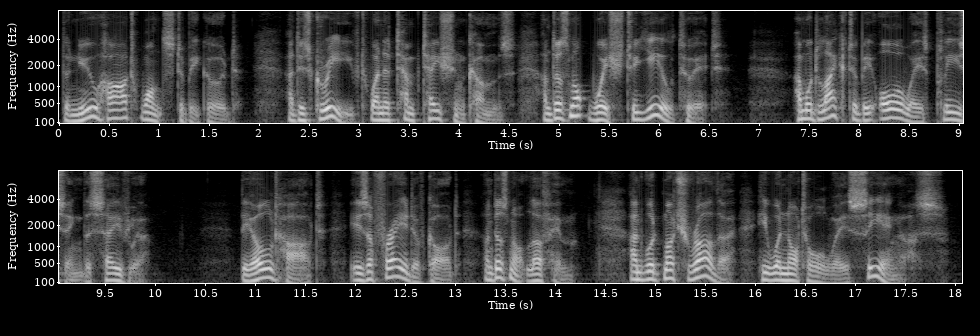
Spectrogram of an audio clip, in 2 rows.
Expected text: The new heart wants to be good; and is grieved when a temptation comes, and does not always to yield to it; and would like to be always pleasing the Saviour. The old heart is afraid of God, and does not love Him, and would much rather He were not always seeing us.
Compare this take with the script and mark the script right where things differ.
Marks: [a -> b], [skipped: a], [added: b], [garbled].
The new heart wants to be good; and is grieved when a temptation comes, and does not [always -> wish] to yield to it; and would like to be always pleasing the Saviour. The old heart is afraid of God, and does not love Him, and would much rather He were not always seeing us.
